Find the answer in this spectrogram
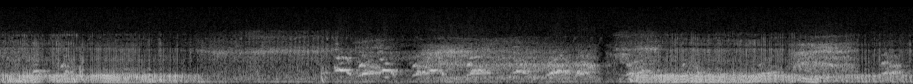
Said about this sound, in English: you barking in your sleep?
